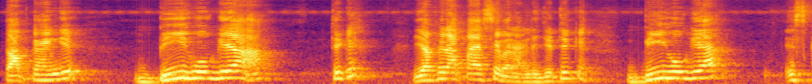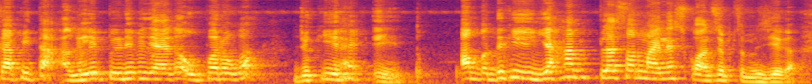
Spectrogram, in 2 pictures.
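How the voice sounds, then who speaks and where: A man's voice: sits high, animated, normal speed. A man teaching exam students, asking the viewer questions and answering them, often checking in with "right?". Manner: repetitive, checks in with "theek hai na" often. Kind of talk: classroom lecture.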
